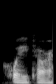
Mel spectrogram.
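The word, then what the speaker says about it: Qatar: one I have is cutter or quar however you pronounce I pronounce it cutter uh quote if the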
